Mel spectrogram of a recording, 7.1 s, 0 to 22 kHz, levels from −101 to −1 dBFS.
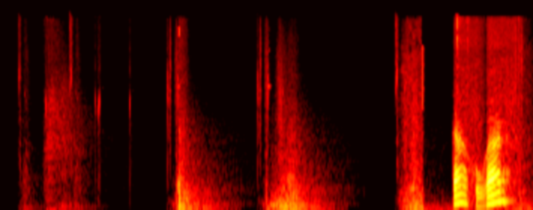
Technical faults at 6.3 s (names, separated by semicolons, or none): none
